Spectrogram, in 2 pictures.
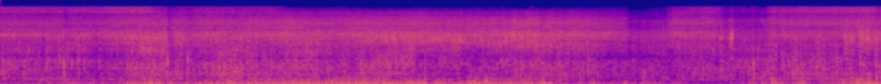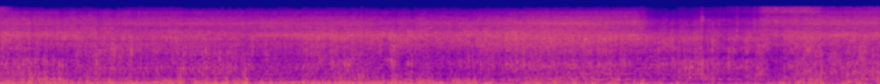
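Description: Mountain bike rolling fast down a rough dirt trail: continuous rumbling and rattling of tyres and frame over the bumps, easing briefly about six seconds in.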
